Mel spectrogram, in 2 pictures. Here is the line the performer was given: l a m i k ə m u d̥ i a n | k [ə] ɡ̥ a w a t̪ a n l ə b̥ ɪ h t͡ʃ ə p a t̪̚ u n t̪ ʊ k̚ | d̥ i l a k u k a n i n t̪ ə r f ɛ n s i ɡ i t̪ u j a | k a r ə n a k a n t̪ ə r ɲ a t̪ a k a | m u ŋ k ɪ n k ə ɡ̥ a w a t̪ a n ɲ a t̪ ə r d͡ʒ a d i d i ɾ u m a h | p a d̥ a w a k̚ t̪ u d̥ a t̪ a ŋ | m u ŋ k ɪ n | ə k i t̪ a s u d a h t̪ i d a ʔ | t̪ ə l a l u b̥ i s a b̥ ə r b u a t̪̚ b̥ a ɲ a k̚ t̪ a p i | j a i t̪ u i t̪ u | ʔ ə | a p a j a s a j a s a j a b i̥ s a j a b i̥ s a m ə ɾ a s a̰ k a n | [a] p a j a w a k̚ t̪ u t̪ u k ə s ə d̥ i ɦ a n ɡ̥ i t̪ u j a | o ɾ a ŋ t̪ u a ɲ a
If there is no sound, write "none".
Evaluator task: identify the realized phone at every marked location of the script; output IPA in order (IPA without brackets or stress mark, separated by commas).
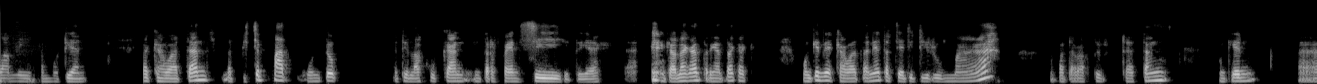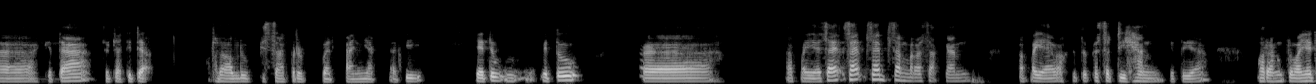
ə, a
